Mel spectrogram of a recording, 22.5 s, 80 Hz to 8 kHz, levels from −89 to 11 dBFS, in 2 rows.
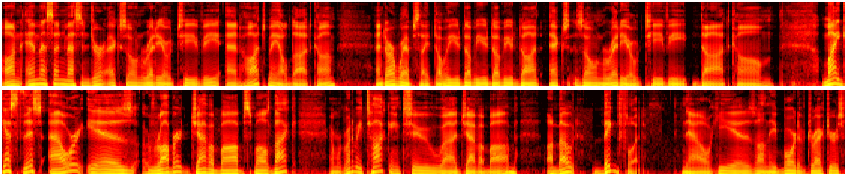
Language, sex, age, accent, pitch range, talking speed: English, male, 50-69, American, 85-115 Hz, 110 wpm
